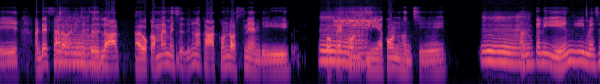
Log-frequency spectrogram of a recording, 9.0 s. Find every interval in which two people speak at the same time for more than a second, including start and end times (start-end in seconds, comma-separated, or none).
none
